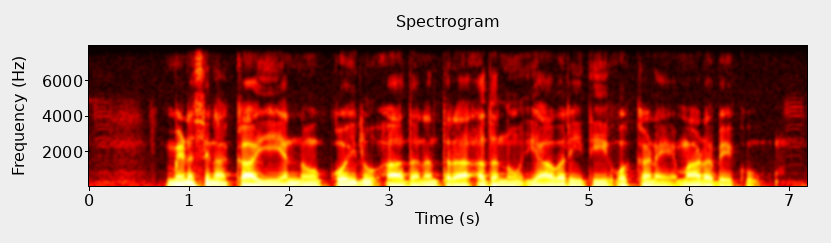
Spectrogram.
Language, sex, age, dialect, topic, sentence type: Kannada, male, 51-55, Mysore Kannada, agriculture, question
